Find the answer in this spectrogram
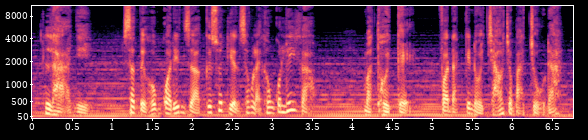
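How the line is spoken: Muttering. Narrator (Vietnamese): miệng lẩm bẩm nói

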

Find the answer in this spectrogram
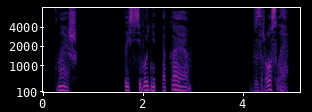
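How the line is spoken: Slightly husky voice. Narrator (Russian): немного севшим голосом произнес он

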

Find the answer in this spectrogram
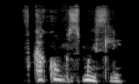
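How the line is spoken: Whispered reply. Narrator (Russian): Почему-то тоже шепотом ответила я

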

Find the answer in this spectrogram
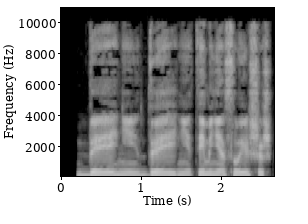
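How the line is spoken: Calling out. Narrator (Russian): Даша взывая

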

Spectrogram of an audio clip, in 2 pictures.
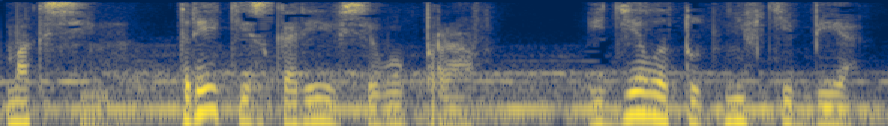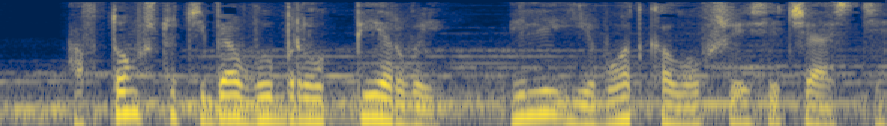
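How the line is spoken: Gentle interjection. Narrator (Russian): мягко вставил второй

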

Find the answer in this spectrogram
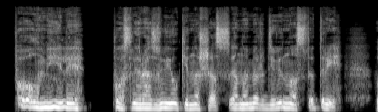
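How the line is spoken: Breathy exhale. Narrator (Russian): выдохнул Курц

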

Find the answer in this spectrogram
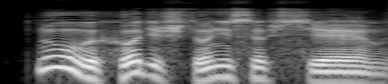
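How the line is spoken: Sighing. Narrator (Russian): вздохнул Джуфин

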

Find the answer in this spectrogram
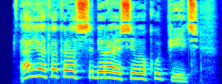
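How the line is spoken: Plain. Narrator (Russian): сказал Гессер

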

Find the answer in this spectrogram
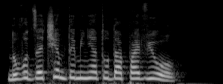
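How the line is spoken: Reproachful exclamation. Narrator (Russian): воскликнула с упреком

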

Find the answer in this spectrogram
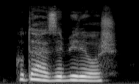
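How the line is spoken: Hoarse question. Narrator (Russian): спросила осипшим голосом

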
